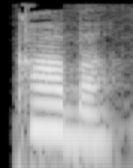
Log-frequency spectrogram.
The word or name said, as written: caaba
